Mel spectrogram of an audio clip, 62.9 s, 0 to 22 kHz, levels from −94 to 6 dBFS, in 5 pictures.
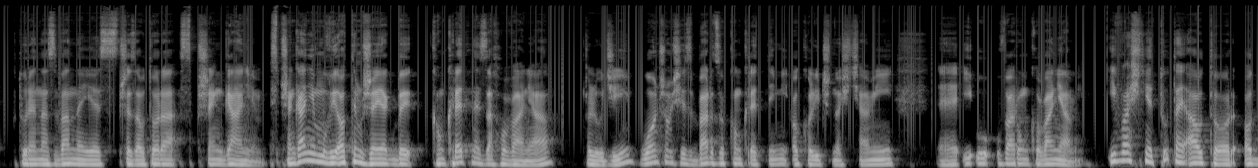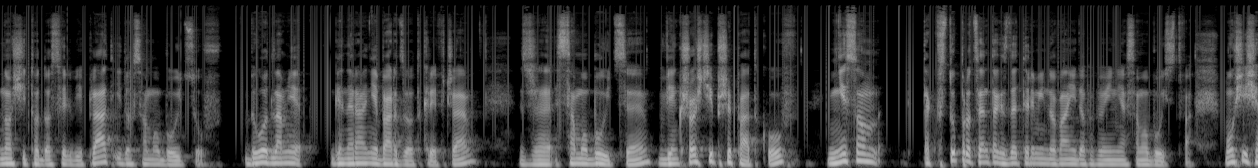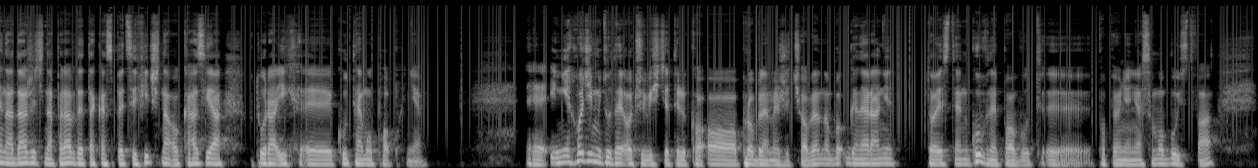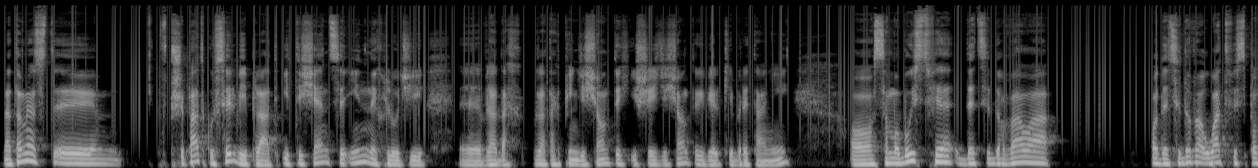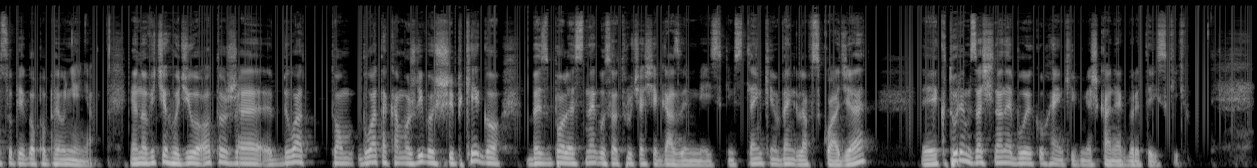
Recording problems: crackle, like an old record; faint; 25 dB below the speech

